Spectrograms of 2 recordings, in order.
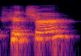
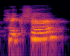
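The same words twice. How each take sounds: First: The middle T sound is dropped. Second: The middle T sound is clearly pronounced. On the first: The speaker calls it wrong. "you say picture instead of picture" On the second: The speaker calls it right. "there's a T there"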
